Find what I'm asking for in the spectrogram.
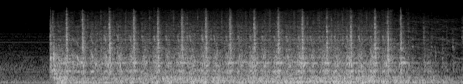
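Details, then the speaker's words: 2006 Zodiac 601XL SLSA aircraft engine, sitting 8 years, cranks quickly at an even beat but never fires; there is no fuel pressure and the primer isn't working, and it fired right up once pressure came: cranking without starting, no fuel pressure. "But what I'm seeing here is we're not getting any fuel pressure. All right, ready? Why does the primer not work?"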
